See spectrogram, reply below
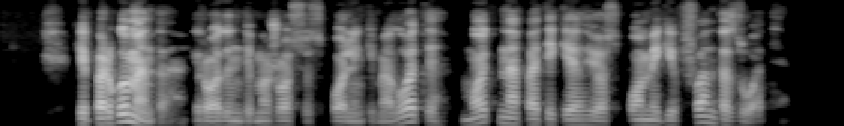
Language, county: Lithuanian, Vilnius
